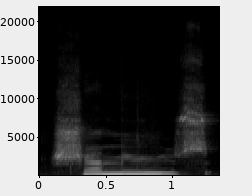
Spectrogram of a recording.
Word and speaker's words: Seamus: Shamus or Seamus? Shamus.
